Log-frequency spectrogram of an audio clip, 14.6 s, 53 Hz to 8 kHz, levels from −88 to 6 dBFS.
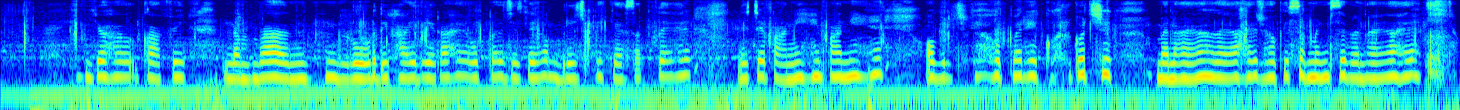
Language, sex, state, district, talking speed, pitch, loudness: Hindi, female, Goa, North and South Goa, 150 wpm, 225 Hz, -34 LUFS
